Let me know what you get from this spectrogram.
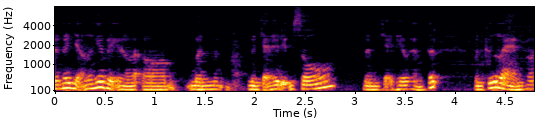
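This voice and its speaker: A man's somewhat breathy, medium-pitched voice at a very fast pace, with lively intonation. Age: 20s. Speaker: podcast guest. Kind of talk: casual chat. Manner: halting.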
